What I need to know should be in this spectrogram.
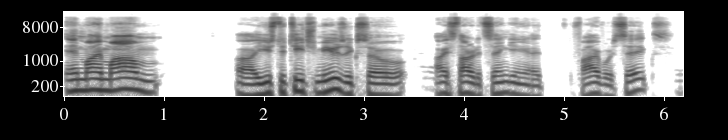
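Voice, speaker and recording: Streaming in a relaxed, halting way, this Russian-speaking man from Kazakhstan (in the USSR era), aged in his thirties, keeps restarting and using fillers. His medium-pitched voice is steady, slow, a little mellow and clean, captured dry with clean studio sound.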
